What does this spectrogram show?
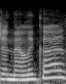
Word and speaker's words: Zhanelica: it's Zhanelica. So it's spelled Zhanelica, and it's the same on all social media.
